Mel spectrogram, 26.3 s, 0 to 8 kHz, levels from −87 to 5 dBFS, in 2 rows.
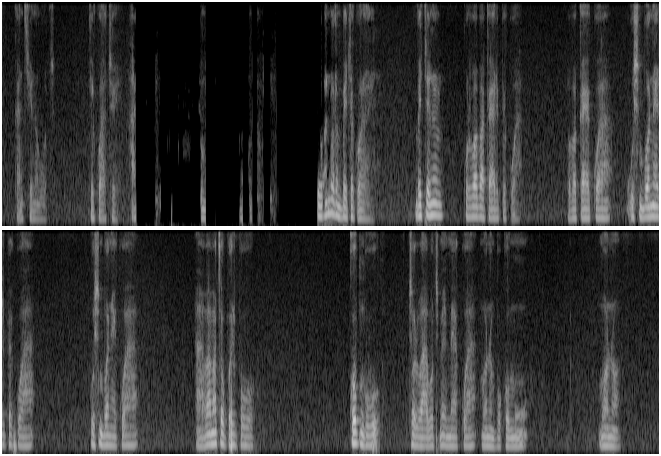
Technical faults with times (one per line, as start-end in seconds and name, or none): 2.64-3.59 speech suppressed in double talk
3.06-3.20 other side's voice leaking through
3.90-4.24 speech suppressed in double talk
4.57-5.14 speech suppressed in double talk
5.35-5.42 other side's voice leaking through
5.51-5.97 background gated by the echo canceller
6.27-6.62 speech suppressed in double talk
